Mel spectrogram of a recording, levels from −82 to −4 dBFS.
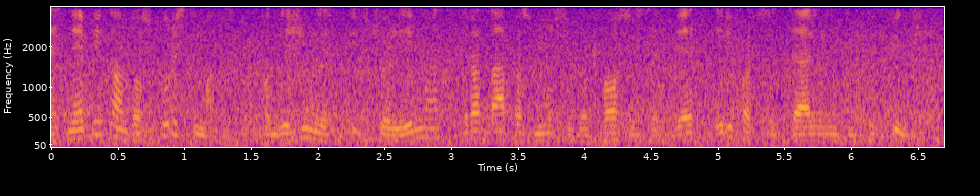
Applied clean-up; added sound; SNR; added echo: none; Water; 2 dB; none.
